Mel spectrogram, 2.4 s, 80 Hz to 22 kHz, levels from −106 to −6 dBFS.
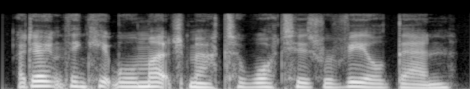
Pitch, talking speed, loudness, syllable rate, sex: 180 Hz, 280 wpm, -19 LUFS, 6.6 syllables/s, female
